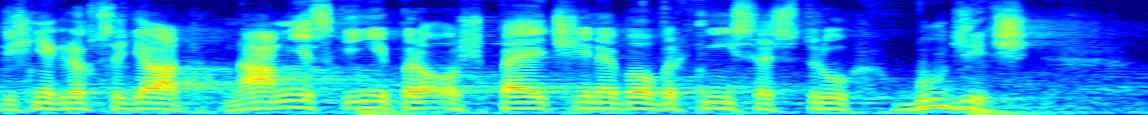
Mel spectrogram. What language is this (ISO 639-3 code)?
ces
